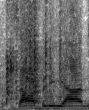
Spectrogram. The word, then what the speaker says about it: zabaglione: Now, did I pronounce that? How do I say that? Zabaglione.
